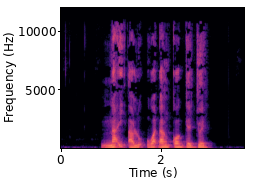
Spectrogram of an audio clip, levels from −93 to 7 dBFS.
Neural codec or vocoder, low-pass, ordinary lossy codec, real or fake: none; 10.8 kHz; MP3, 48 kbps; real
